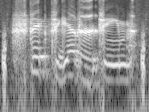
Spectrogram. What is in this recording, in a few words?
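stick together, woman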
